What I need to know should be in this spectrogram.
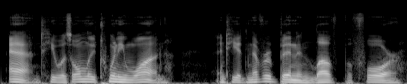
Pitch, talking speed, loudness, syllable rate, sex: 100 Hz, 205 wpm, -19 LUFS, 5.8 syllables/s, male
